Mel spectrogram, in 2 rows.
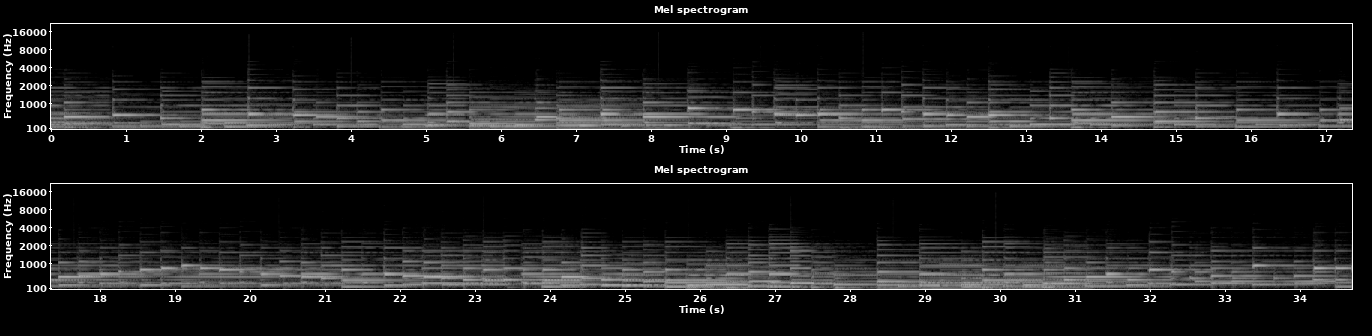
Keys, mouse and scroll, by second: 8.5 ctrl+z, 9.1-9.6 scroll down 1, 9.8-10.8 scroll up 1, 10.8 scroll down 1, 11.0 middle click, 11.3-11.7 scroll up 1, 12.9 shift+click, 17.2-17.6 scroll down 1, 20.0 middle click, 26.9 shift+click.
